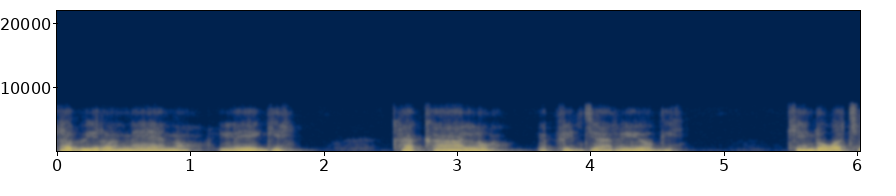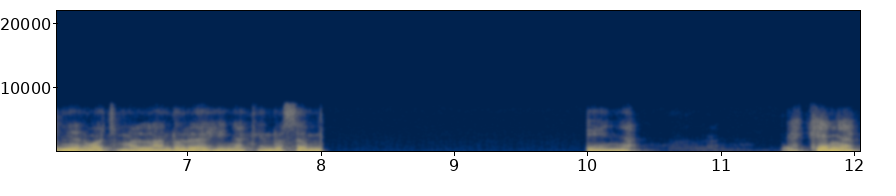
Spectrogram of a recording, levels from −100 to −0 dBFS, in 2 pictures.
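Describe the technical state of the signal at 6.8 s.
AMR wideband (HD Voice) codec damage is present at 6.8 s and runs through the whole clip. The speech is rebuilt from a pulse-excited vocal tract model, with nothing above 6.6 kHz, and the heavy rough, raspy texture fits the lowest AMR-WB mode, around 6.6 kbit/s.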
